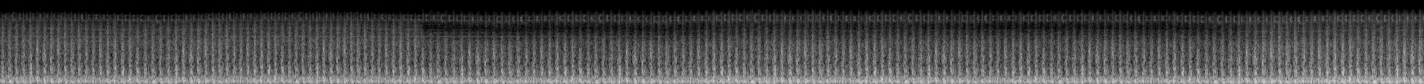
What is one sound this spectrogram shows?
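A helicopter's rotor blades chop rapidly and steadily overhead.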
